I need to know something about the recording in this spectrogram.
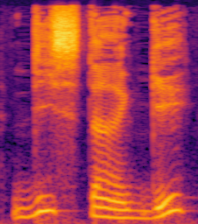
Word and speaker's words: distinguer: So that's the reason why we've got here G, okay? Because combination of E and R at the end will give you the sound E, okay? G. So that's the reason why we pronounce it distinguer and not distinguer, okay? So U is quite important here, just to give you the sound G, G, G.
